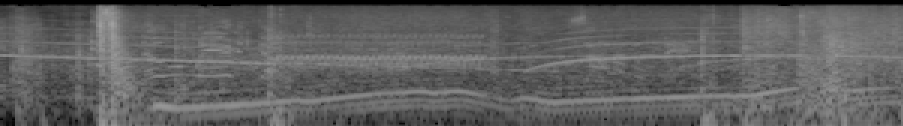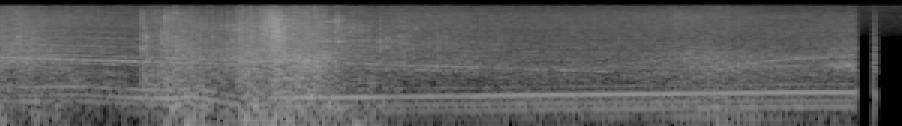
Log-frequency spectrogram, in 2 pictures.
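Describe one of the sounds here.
A car engine revs and roars as the car drives off.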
